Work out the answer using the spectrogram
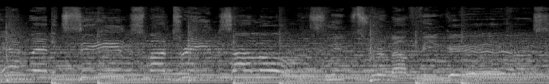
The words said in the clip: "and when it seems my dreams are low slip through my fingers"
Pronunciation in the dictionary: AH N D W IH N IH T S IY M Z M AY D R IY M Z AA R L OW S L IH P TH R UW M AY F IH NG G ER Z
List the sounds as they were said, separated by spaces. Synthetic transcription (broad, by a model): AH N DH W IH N IH T S IY M Z M AY D R IY M Z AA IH L OW S L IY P S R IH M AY F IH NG G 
